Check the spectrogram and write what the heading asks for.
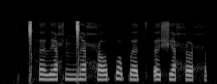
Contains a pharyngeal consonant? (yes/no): yes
